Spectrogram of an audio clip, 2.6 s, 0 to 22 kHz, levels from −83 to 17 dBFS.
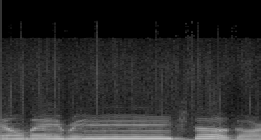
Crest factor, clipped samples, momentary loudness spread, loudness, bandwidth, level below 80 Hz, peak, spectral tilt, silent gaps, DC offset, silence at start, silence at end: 10 dB; under 0.1%; 5 LU; -16 LUFS; 13 kHz; -32 dBFS; -6 dBFS; -7 dB/octave; none; under 0.1%; 0 s; 0 s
